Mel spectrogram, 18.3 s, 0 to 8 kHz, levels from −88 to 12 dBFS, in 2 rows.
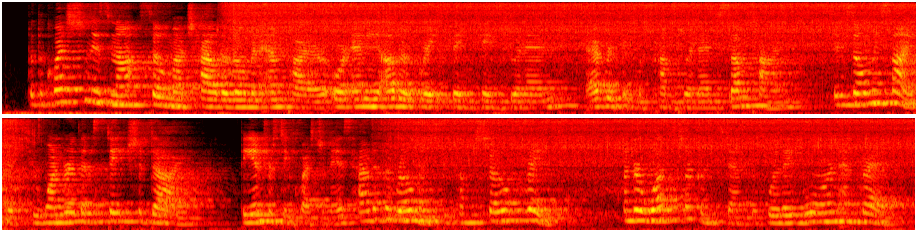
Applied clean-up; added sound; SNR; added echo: none; Sink (filling or washing) / Water tap, faucet; 10 dB; reverberation time 1.1 s.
